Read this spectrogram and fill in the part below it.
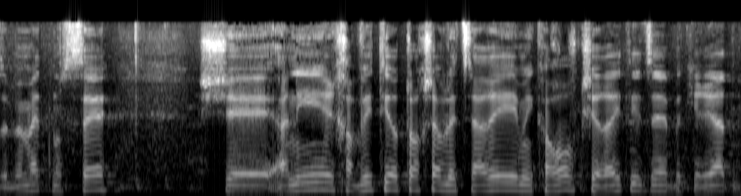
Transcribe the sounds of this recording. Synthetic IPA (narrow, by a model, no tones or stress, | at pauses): zebeːmetno̞se̞ | ʃe̞aniχavitio̞to̞aχʃavle̞t͡seaʁimːikʰaʁo̞vkʃeʁaitietze̞bekiʁjatɡ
